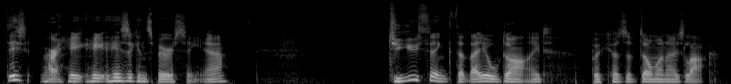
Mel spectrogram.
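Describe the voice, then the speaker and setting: A man co-hosting a casual film chat, relaxed and swearing casually. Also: medium pitch, a little slow, dry recording, studio quality. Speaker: podcast co-host.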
